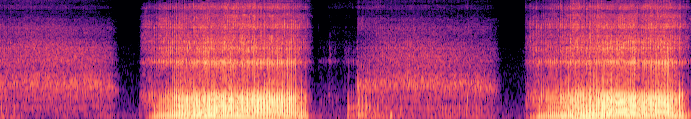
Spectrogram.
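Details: Adult man (husband) snoring in his sleep: two long, loud, rattling snores on breathing in, separated by quieter breathing out; ordinary heavy snoring.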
